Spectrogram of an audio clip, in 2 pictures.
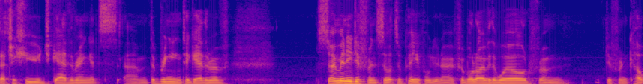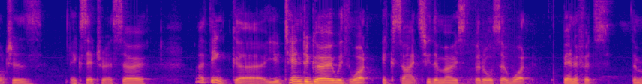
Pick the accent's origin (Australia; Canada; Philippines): Australia; moved away as an adult; now in Bali, Indonesia; when I go back to Australia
